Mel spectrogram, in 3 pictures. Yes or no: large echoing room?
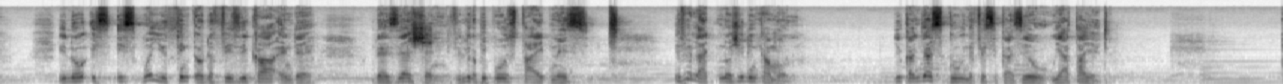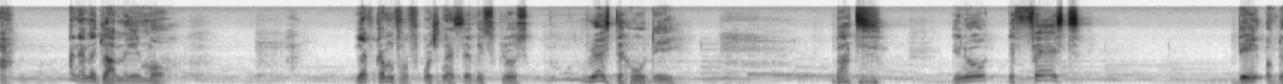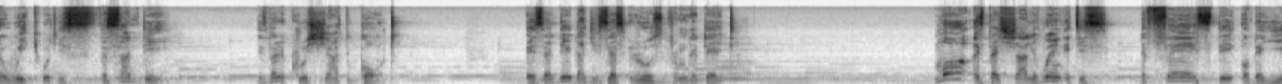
yes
